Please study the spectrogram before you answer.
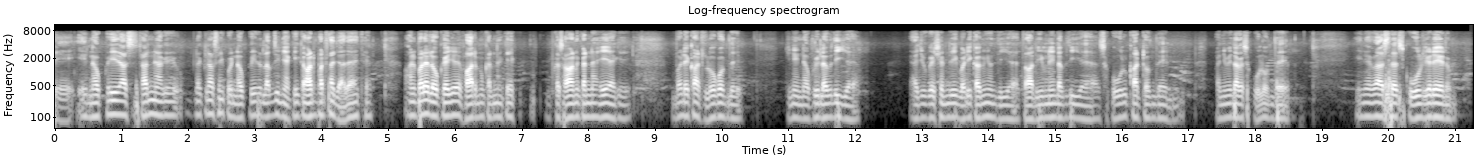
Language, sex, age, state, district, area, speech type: Dogri, male, 60+, Jammu and Kashmir, Udhampur, rural, spontaneous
